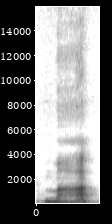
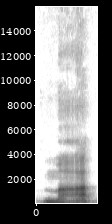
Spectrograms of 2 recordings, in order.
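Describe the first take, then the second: Both takes have the same delivery.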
